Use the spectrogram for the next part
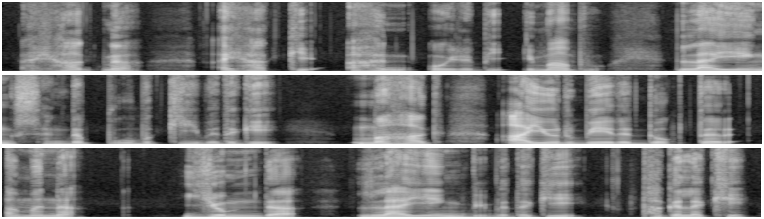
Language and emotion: Manipuri, happy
